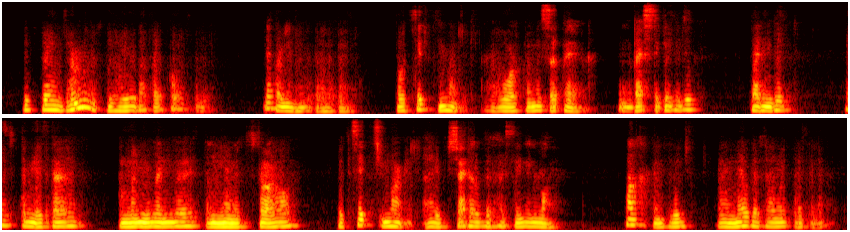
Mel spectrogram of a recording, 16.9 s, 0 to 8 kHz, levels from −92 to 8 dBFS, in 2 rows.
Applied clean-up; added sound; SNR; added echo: neural mask model DeepFilterNet 3.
